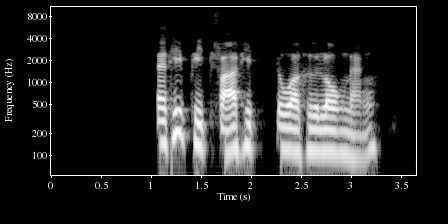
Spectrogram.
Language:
Thai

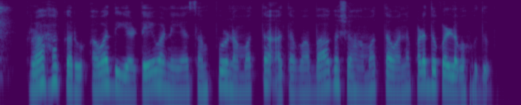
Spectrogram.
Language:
Kannada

